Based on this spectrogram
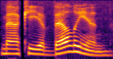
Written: machiavellian

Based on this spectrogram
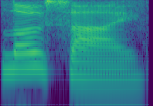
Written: loci

